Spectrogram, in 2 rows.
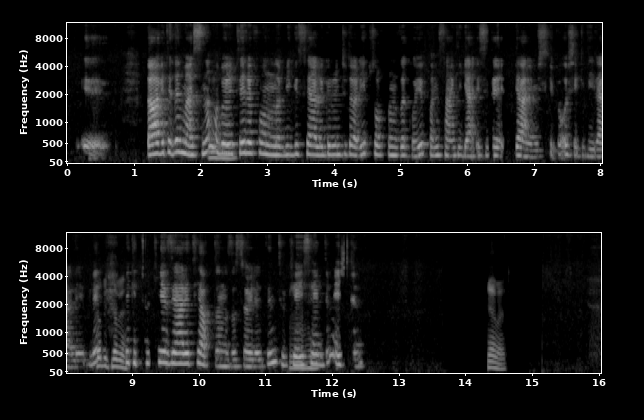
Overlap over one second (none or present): none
